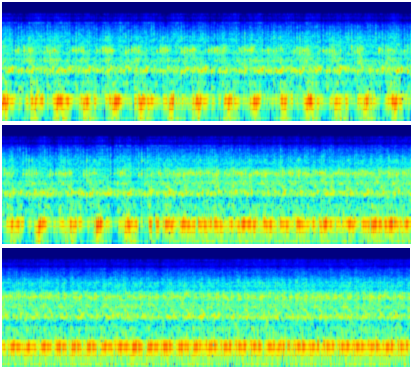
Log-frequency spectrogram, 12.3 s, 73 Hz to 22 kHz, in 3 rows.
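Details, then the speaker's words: Chevy G20 van with 6.2L diesel and a grease-caked intake manifold, uneven lumpy idle with an irregular stumbling beat over the clatter; misfire, owner suspects a timing problem. "it's kind of not backfiring but it's missing it's there's a there's a timing problem and you can hear it you can feel it"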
